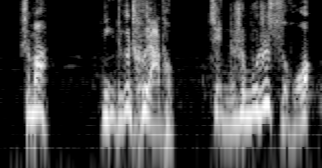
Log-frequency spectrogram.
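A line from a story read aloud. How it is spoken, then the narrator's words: Furious. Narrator (Chinese): 恶仆闻言大怒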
